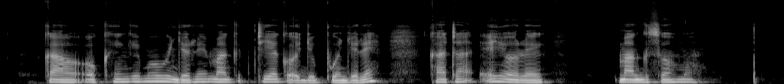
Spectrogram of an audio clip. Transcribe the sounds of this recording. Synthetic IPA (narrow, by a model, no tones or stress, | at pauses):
kaɔʔokʰeŋɡemowiɲd͡ʒoɾemaɡtjɛɡɔ̰d͡ʒopwoɲd͡ʒɾekataejoɾɛ | maɡsɔmɔ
